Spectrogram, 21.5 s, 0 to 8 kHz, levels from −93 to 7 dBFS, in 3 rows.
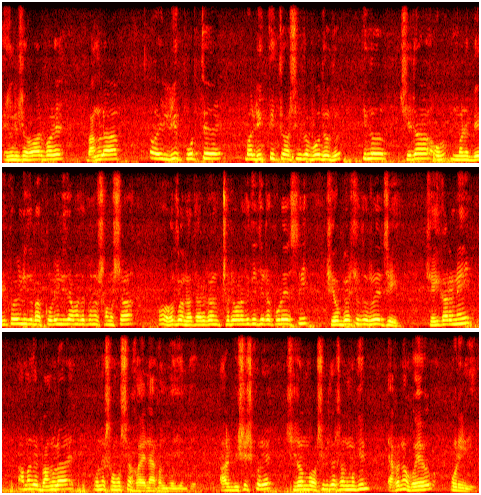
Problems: constant background noise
